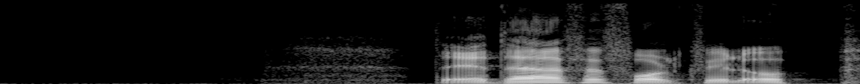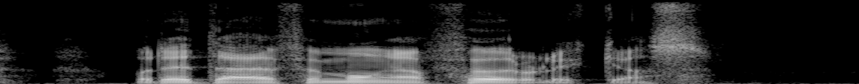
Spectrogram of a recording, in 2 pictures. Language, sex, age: Swedish, male, 34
